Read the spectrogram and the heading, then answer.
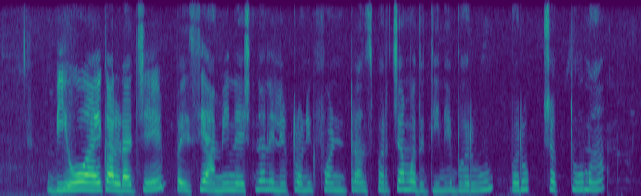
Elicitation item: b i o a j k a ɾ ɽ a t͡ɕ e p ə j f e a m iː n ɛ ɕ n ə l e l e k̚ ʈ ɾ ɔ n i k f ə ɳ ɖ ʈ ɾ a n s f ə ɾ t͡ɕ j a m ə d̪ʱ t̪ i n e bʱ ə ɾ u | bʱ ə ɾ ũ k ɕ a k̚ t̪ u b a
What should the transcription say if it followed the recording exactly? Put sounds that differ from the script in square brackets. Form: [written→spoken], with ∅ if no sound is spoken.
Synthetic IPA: b i o a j k a ɾ ɽ a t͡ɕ e p ə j [f→s] e a m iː n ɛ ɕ n ə l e l e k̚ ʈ ɾ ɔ n i k f ə ɳ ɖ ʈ ɾ a n s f ə ɾ t͡ɕ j a m ə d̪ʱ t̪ i n e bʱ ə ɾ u | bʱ ə ɾ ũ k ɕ [a→ə] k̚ t̪ u [b→m] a

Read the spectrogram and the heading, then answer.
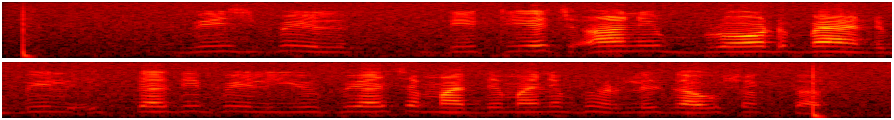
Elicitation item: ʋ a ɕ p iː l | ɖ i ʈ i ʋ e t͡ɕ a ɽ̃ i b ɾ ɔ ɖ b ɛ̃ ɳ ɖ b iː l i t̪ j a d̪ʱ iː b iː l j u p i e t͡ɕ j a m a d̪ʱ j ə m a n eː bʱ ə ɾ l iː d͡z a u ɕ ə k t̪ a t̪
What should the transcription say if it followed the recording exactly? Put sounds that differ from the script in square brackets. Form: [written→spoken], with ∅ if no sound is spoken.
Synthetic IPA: ʋ [a→i] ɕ [p→b] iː l | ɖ i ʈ i [ʋ→∅] e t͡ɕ a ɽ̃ i b ɾ ɔ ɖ b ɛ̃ ɳ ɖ b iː l i t̪ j a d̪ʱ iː b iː l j u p i [e→a] t͡ɕ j a m a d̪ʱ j ə m a n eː bʱ ə ɾ l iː d͡z a u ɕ ə k t̪ a t̪

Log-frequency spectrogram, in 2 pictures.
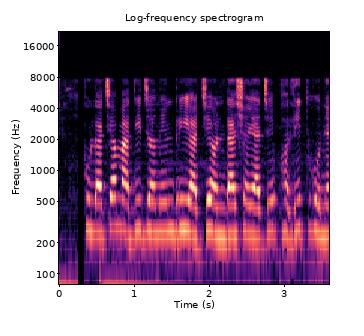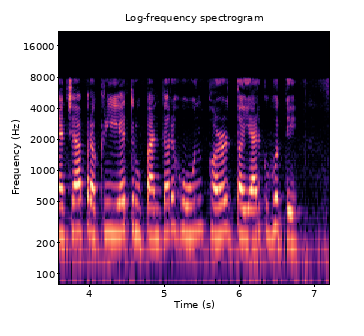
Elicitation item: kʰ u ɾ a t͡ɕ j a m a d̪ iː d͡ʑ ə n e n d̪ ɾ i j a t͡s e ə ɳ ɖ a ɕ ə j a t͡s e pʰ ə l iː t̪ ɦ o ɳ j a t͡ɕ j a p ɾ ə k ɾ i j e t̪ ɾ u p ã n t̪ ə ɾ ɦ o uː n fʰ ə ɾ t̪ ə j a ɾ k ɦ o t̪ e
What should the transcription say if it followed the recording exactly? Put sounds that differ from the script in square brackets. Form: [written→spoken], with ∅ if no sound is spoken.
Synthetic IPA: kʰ u [ɾ→l] a t͡ɕ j a m a d̪ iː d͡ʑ ə n e n d̪ ɾ i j a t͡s e ə ɳ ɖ a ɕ ə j a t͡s e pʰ ə l iː t̪ ɦ o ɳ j a t͡ɕ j a p ɾ ə k ɾ i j e t̪ ɾ u p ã n t̪ ə ɾ ɦ o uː n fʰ ə [ɾ→ɭ] t̪ ə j a ɾ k ɦ o t̪ e

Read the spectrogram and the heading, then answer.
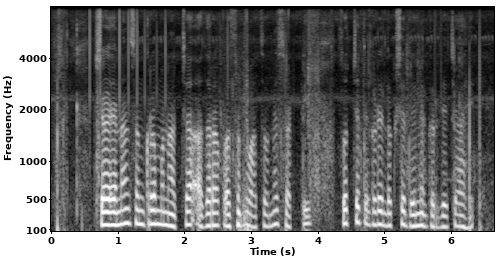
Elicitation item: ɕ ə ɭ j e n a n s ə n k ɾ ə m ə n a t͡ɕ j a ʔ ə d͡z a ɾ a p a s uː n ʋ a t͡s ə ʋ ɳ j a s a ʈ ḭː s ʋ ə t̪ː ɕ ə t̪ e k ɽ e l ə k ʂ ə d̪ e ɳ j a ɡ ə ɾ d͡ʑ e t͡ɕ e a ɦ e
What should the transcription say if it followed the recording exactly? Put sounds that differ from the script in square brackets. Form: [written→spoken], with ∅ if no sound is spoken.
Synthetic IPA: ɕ ə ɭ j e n a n s ə [n→ŋ] k ɾ ə m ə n a t͡ɕ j a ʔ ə d͡z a ɾ a p a s uː n ʋ a t͡s ə ʋ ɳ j a s a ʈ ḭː s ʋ ə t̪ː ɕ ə t̪ e k ɽ e l ə k ʂ ə d̪ e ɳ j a ɡ ə ɾ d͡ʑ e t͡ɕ e a ɦ e

